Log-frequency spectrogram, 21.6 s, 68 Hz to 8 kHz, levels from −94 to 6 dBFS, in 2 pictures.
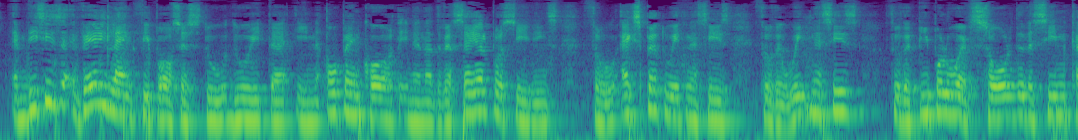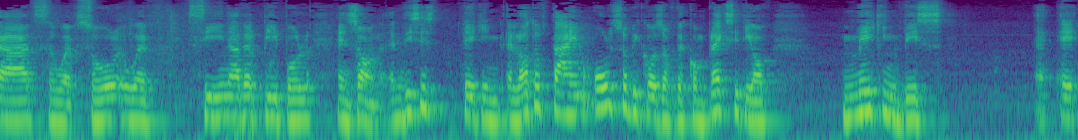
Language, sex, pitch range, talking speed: English, male, 125-160 Hz, 165 wpm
